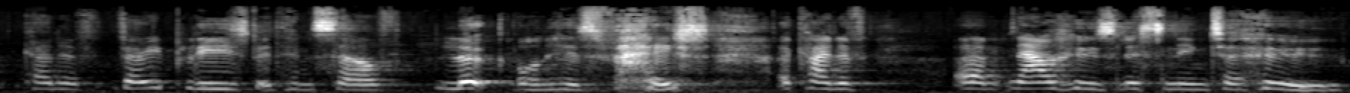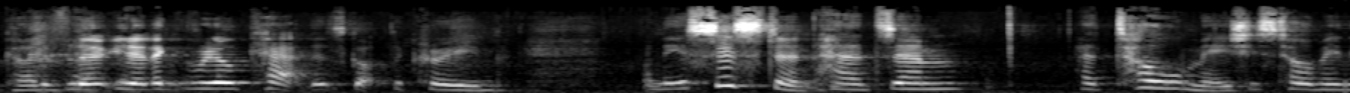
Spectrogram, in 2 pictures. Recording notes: Recorded live at 5x15 Bristol in March 2017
